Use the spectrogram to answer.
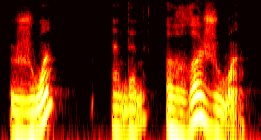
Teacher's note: when you get this O-I-N combination of letters, you get the sound ouin.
